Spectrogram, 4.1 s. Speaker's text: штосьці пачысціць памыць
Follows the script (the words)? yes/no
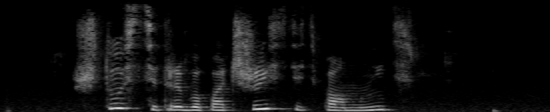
no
